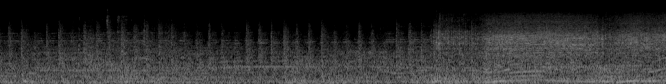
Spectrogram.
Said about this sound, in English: That's like the only spot on the map where I can maybe use the chainsaw, and it just barely missed it.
